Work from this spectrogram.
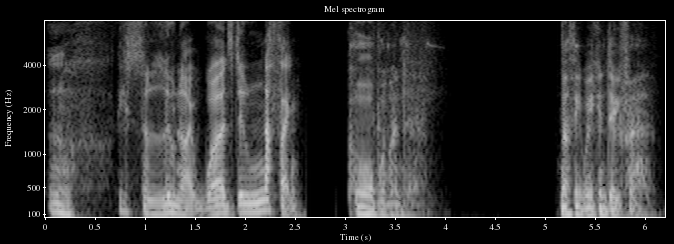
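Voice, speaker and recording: A man's voice: on the low side, a little slow, no room sound, studio quality. An actor playing a wry, scholarly middle-aged wizard in a fantasy video game, articulate and theatrical in his phrasing. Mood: sombre, earnest. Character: eloquent, wry, scholarly male wizard adventurer.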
